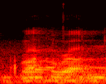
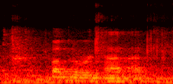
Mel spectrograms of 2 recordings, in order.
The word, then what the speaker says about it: Boca Raton: Being 1,300 miles away from Rocco Raton allows them to, I said that name wrong, Raton. Boca Raton.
